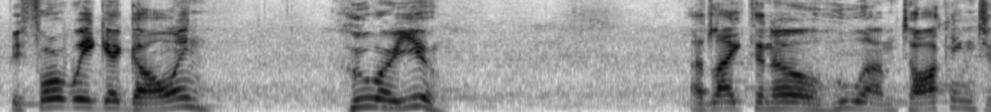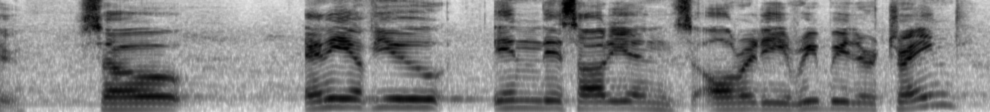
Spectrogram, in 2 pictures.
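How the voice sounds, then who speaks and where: A man's voice: high voice, a little slow, slight background noise. A middle-aged man from the Netherlands with a Dutch accent, giving a chatty, upbeat talk to a live audience on a trade-show floor, with many fillers and restarts.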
